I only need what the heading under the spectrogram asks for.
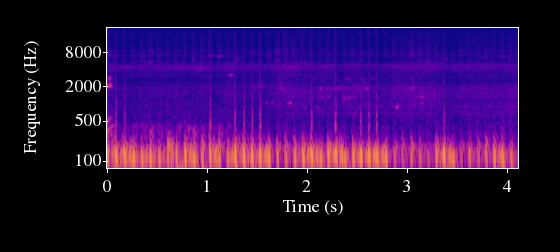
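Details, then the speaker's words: Old Hero Splendor Plus single-cylinder bike right after an oil change at home: low thump about four times a second with light clatter; steady healthy idle, left five minutes for oil to circulate. "Start ಆಗಿದಮೇಲೆ ಪ್ರತಿ oil service ಆದಮೇಲೆ ಒಂದು ಐದು ನಿಮಿಷ ಐಡ್ಲಲ್ಲಿ ಬಿಟ್ಟಬಿಡಬೇಕು ಗಾಡಿನ"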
